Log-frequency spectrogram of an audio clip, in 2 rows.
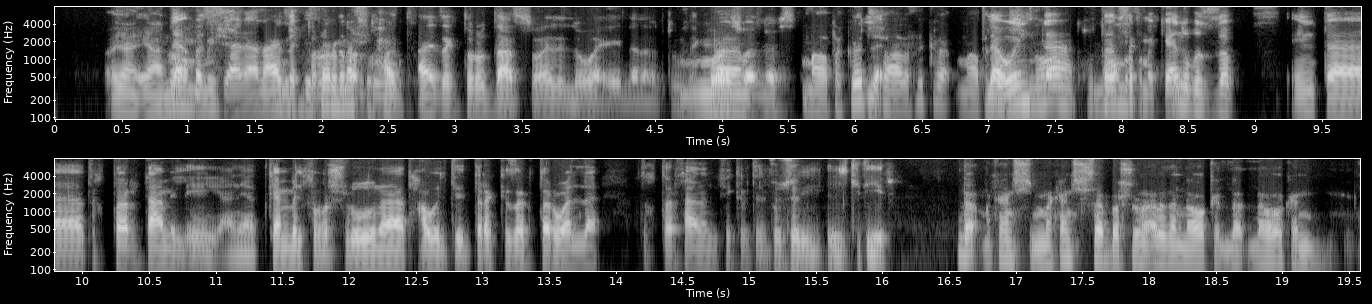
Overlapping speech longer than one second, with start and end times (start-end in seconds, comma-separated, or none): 0.9-2.7, 7.0-8.5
